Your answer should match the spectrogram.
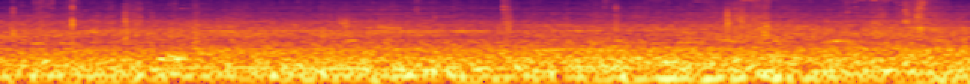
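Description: Steady low outdoor rumble, with a few faint clicks scattered through it.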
